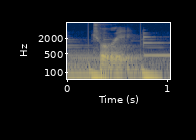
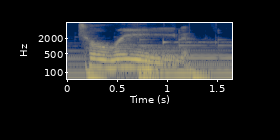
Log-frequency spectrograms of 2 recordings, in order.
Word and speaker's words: Thorin: you just pronounce the the h is silent so turin i can't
